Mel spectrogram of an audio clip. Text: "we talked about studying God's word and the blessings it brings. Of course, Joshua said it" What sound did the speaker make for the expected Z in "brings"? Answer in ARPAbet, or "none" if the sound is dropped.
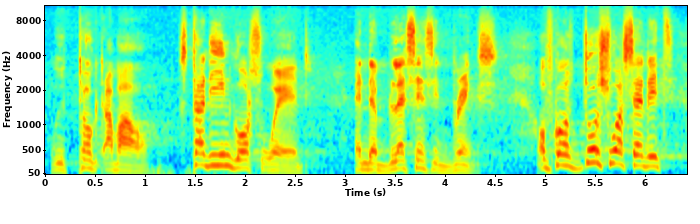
S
